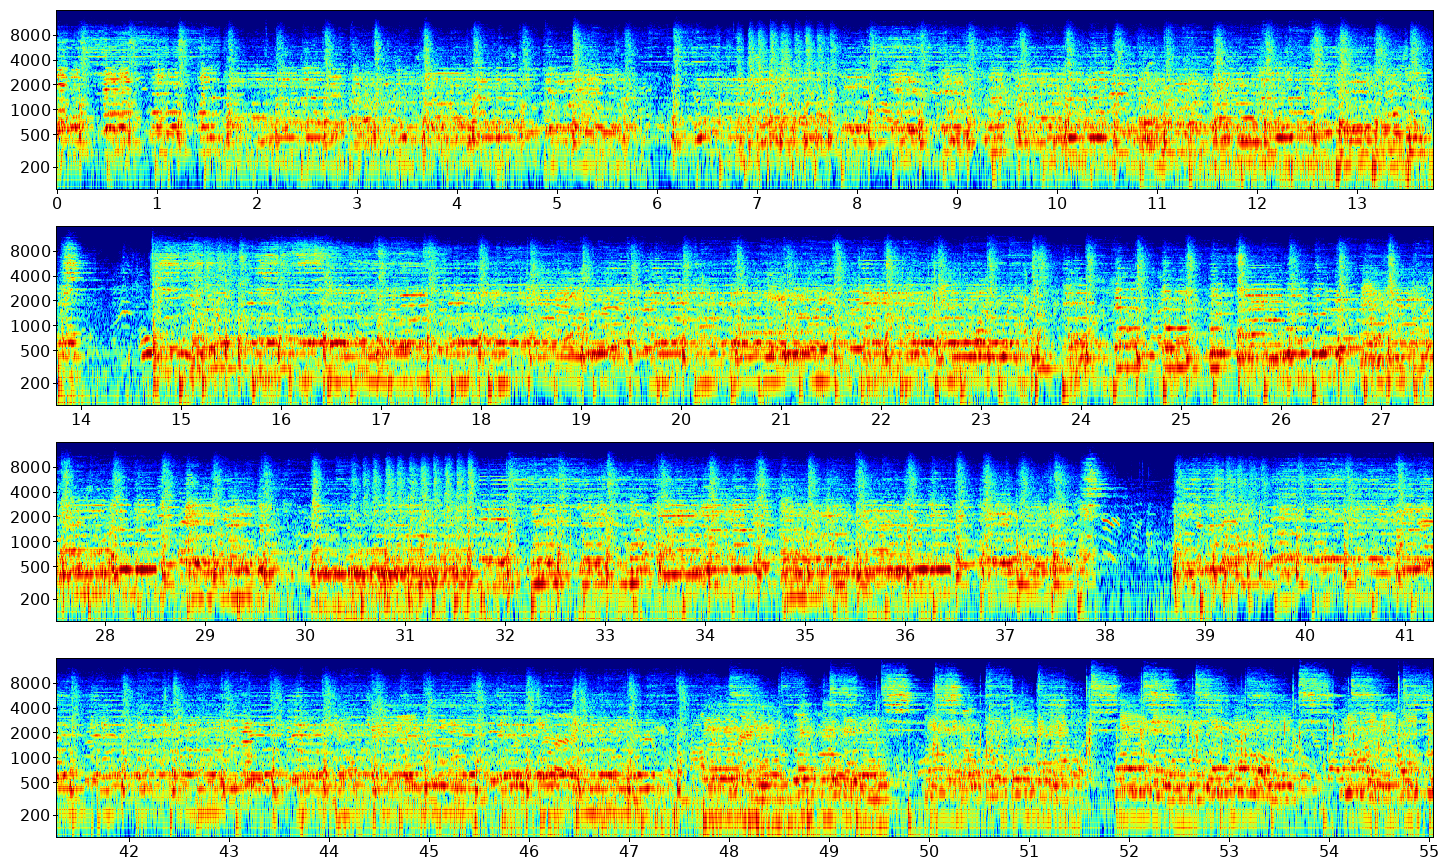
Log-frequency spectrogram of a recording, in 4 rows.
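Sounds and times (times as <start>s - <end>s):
accordions: 0.0s - 38.0s, 38.7s - 55.0s
saxophones: 0.0s - 55.0s.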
